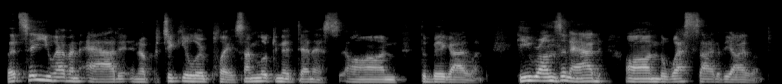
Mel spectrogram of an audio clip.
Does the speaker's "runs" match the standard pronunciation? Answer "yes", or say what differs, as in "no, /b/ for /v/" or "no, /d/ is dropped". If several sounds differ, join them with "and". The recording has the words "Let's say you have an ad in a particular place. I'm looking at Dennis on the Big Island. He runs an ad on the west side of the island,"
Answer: yes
